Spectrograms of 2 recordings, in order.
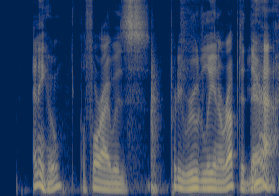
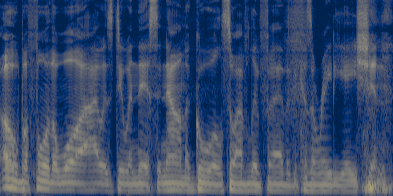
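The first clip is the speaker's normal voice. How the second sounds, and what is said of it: Raspy, rough character voice. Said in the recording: “I sound like I have lung cancer ... That's a pretty good impression, actually.”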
